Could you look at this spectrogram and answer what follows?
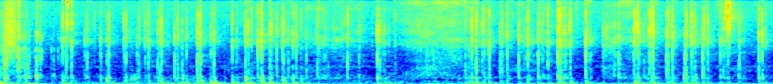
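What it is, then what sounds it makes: Faux leather jewelry case. A small white faux leather jewelry box with a gold zipper, hollow and resting on a table, is tapped and scratched with long acrylic nails. The clip is a dense run of quick, sharp clicks and scratchy rustling, with bright high-frequency texture. There is no ring after each hit.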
